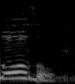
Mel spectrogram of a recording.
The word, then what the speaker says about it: Louisville: You're in Louisville, Louisville, Kentucky. That's how we pronounce it.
